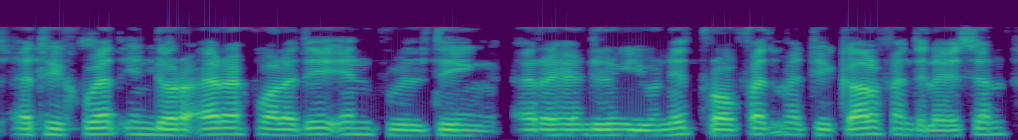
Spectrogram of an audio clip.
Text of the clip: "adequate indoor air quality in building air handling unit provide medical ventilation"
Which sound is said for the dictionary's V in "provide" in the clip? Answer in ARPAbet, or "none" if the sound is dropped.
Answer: F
